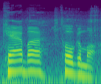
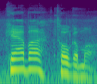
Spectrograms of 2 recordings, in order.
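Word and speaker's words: Kabetogama: I asked the ranger how to pronounce this and apparently it's Kaba Togam. Cabba Togam. So Lake Caba Togeama. Caba Togeama. Lake Visitor Center. So that's how you say it. Caba Togam.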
